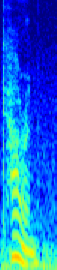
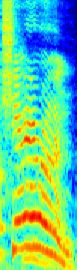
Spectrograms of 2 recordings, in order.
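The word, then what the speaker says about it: Charon: oh just as you described it only your pronunciation is a little off the name you heard wasn't karen it was c-h-a-r oh sharon the ferryman dead oh my god it's him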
